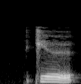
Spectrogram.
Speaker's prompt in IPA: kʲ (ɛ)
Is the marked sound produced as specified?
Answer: no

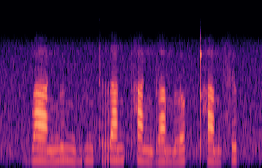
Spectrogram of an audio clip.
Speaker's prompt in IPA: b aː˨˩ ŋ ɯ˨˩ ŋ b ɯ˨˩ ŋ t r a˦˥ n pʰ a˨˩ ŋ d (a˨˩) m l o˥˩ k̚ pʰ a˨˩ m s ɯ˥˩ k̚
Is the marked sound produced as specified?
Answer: yes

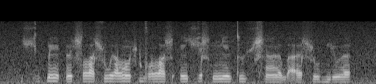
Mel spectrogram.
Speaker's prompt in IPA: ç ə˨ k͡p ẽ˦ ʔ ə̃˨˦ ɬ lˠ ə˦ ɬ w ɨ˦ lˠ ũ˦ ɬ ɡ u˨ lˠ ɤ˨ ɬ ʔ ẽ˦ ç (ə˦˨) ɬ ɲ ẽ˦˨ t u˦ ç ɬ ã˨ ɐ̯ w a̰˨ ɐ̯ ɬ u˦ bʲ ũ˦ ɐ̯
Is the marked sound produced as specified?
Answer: yes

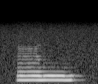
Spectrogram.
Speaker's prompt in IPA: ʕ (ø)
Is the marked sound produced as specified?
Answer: no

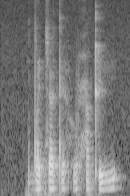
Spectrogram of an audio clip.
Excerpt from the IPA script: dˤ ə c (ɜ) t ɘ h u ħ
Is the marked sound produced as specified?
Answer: yes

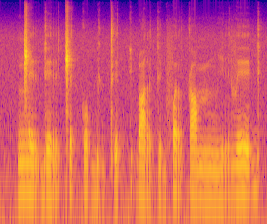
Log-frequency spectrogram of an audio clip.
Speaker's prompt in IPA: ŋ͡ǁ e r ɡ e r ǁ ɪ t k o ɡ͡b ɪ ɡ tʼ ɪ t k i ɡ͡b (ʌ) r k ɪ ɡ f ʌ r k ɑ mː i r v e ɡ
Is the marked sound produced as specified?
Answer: no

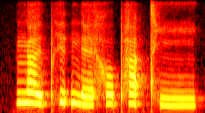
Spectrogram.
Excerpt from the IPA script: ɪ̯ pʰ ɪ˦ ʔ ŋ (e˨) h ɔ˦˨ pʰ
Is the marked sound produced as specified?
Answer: no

